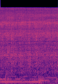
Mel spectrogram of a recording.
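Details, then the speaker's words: Liquid nitrogen cryotherapy spray freezing a precancerous actinic keratosis on the left brow: a steady hissing spray with a low mechanical buzz. "a very easy treatment for is to just spray liquid nitrogen you can see that comes out"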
